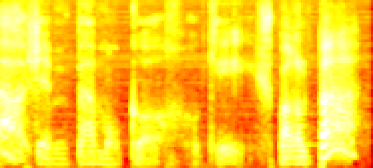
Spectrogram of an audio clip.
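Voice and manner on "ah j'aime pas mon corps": soft, sighing mock lament; quiet imitated grumble about one's body; imitated self-complaint. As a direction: mutter it like someone unhappy with their body. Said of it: "c'est vous-même qui dites".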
